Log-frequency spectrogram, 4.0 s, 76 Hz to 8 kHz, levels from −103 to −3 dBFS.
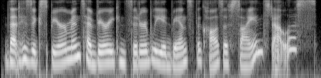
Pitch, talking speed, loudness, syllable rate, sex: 200 Hz, 180 wpm, -18 LUFS, 6.4 syllables/s, female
